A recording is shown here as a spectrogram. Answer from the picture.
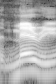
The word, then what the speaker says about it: Mehri: M E H R I. It's a name. It has an H in it, so you pronounce it if you don't have a good Farsi pronunciation.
